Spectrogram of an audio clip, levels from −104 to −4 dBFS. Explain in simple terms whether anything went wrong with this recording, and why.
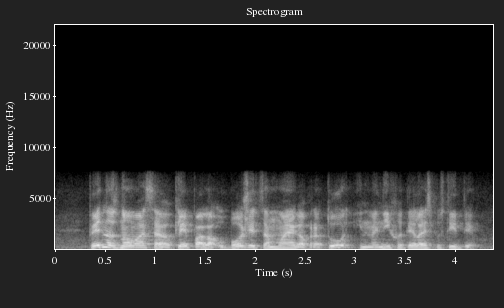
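Nothing went wrong here: the speech came through an HD Voice phone connection (the AMR wideband codec), which carries sound only up to about 7.4 kHz, so the very highest frequencies are missing by design, and no fault can be heard anywhere in the recording.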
